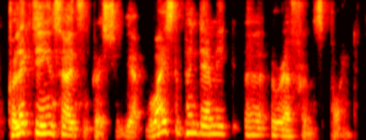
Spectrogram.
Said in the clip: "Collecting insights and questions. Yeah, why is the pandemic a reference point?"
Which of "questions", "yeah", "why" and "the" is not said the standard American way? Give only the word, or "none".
questions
